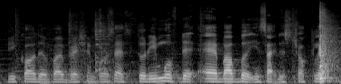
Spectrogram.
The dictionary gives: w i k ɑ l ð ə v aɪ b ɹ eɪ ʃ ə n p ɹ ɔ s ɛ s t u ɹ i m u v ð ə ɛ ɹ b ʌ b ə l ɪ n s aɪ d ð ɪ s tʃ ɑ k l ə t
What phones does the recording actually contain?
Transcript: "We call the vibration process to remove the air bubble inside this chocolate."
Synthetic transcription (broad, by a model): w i k ɑ l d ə v aɪ b ɹ eɪ ʃ ə n p ɹ ɔ s ɛ s t u ɹ i m u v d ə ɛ b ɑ b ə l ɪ n s aɪ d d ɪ s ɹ ɑ k l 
